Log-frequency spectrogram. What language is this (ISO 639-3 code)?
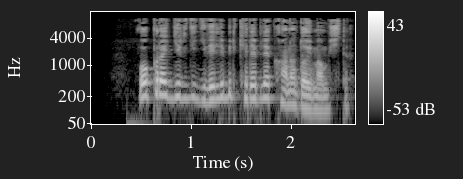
tur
